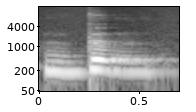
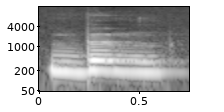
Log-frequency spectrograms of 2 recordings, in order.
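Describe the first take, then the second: No difference in how they are said.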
